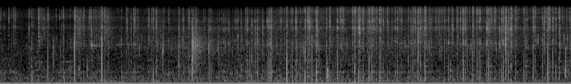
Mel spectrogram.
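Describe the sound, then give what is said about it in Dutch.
A burning barricade of about 10 to 15 car tires in Utrecht, during the eviction at the Malisingel, crackles and pops near the speaker in a steady, dense stream of sharp snaps and crinkling bursts over a continuous low roar, fairly loud throughout with no voices. “En ik sta vlakbij een brandende barricade.”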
